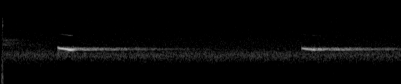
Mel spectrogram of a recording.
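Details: A birdlike noctule bat recorded in 2020 gives two drawn-out whistled tones, each starting with a quick downward flick, about two and a half seconds apart.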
